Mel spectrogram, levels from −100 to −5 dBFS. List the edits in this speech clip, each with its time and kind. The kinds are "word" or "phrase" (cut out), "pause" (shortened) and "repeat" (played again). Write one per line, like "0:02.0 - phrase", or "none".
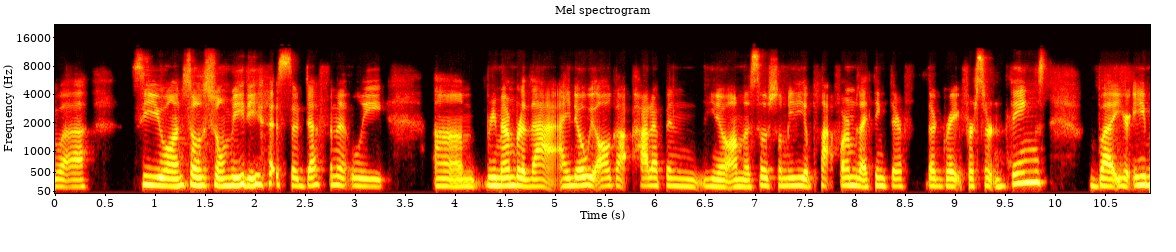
none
